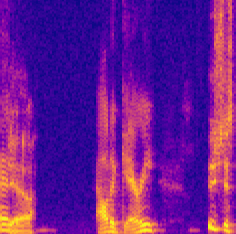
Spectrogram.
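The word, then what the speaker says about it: Aldegheri: guy who's going to be opening today in Aldegari. Is that how you say it? Yeah. Aldegari, who's just not a good pitcher, respectfully.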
